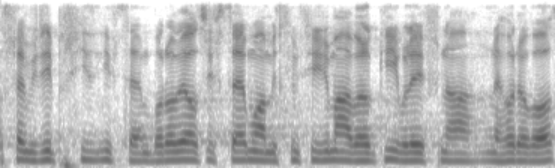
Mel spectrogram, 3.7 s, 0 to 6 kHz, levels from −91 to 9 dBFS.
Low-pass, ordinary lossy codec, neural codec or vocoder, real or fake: 5.4 kHz; Opus, 24 kbps; none; real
